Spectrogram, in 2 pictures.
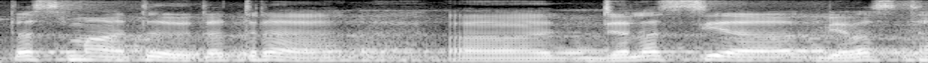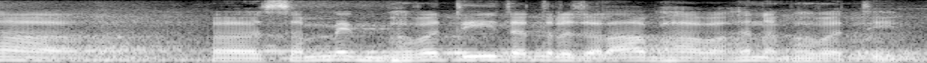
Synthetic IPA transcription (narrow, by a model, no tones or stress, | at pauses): t̪ɐsmaːt̪t̪ɐt̪ɾɐ | d͡ʒɐlɐsjɐʋjɐʋɐst̪ʰaː | sɐmjɐk̚bʱɐʋɐt̪it̪ɐt̪ɾɐd͡ʒɐlaːbʱaːʋɐɦɐnɐbʱɐʋɐt̪ḭ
